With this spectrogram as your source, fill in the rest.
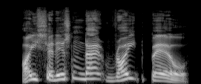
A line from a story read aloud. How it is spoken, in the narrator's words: Nanny repeated, raising her voice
